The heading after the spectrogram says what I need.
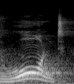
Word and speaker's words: won't: देखिए there is a difference in वोंट, लेट me type it here again, there is वोंट एंड वांट, right, दोनों में difference है. इसको pronounce कीजिए वोंट and this is वांट. A bit difference, won't, want.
